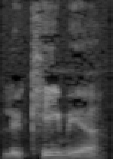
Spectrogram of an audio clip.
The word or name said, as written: leukemia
